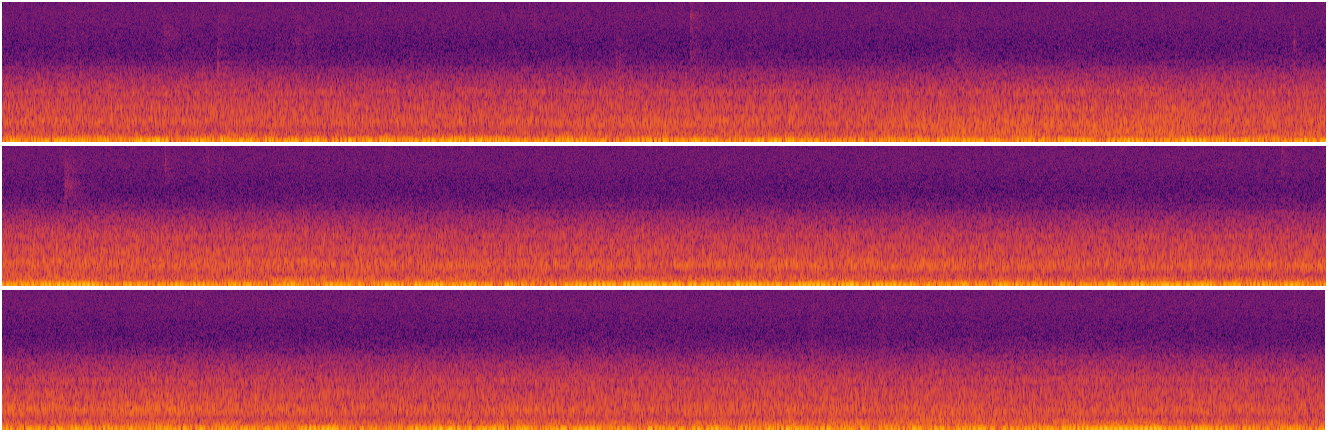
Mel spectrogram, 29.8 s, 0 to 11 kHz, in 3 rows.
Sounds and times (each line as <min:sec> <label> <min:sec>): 0:00.0 distant hum of a city 0:29.7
